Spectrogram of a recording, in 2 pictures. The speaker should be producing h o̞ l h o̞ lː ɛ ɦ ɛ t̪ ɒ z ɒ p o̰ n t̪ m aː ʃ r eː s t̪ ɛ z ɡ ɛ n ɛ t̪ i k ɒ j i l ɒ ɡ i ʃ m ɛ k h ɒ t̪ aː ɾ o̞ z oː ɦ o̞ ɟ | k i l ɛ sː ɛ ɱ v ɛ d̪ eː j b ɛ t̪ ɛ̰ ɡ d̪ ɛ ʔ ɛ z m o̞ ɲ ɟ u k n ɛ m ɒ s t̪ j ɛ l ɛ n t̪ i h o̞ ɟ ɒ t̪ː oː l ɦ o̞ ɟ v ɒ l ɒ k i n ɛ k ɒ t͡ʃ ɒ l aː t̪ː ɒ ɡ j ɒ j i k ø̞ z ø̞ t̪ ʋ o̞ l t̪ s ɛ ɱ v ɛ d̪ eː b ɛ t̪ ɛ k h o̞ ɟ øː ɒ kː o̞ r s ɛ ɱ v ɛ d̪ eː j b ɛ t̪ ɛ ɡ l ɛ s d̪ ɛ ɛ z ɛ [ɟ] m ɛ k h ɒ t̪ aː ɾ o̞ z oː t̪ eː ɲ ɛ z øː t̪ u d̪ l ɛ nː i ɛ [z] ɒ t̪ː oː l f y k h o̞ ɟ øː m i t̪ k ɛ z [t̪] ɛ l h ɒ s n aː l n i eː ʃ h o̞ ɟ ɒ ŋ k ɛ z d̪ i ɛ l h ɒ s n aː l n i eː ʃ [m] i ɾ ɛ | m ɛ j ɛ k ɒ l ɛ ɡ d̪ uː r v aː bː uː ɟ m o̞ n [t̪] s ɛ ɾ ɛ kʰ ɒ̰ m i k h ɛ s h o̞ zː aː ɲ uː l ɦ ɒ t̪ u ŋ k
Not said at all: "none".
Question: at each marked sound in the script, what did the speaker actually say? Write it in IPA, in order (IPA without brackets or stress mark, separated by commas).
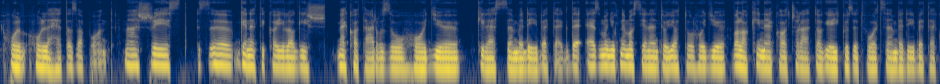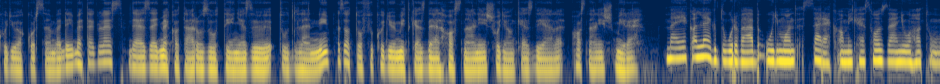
ɟ, z, d̪, m, d̪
